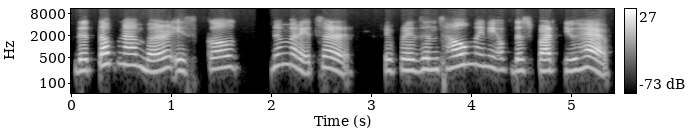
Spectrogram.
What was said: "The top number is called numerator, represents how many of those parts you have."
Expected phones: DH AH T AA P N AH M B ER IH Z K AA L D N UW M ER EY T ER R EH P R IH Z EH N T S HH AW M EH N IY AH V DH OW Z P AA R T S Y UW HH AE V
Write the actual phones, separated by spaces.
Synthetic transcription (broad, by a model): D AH T AA P N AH M B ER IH S K AA L D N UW M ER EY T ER R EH P R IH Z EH N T S HH AW M EH N IY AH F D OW S P AA R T Y UW HH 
